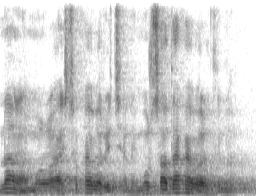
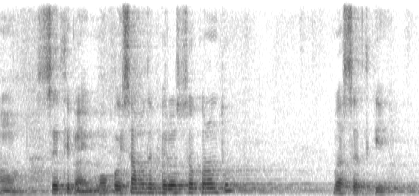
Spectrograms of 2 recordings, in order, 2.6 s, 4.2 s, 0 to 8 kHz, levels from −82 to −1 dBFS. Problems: background sounds at intervals, background conversations at intervals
